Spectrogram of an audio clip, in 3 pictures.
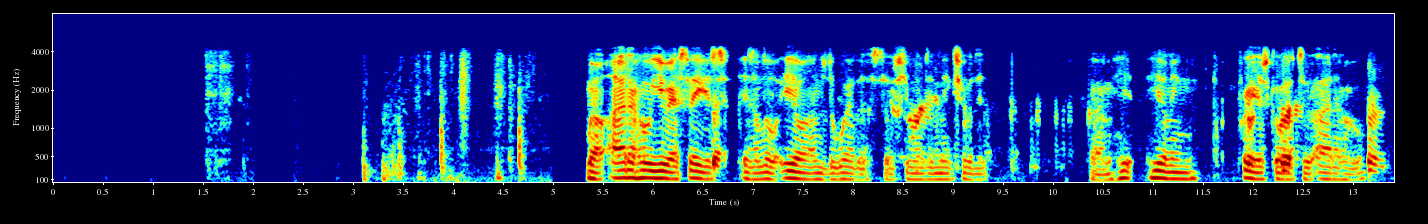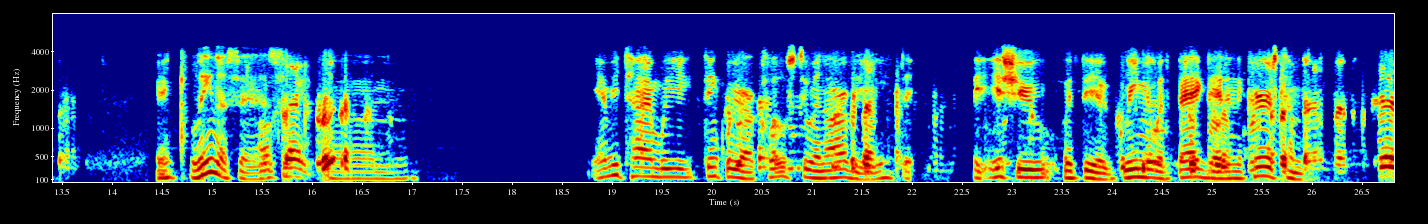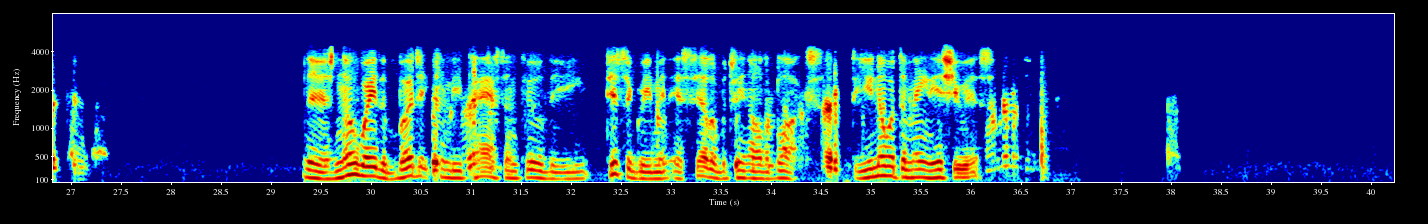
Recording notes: TNTSuperfantastic Conference Call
